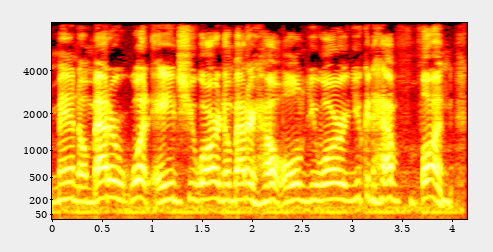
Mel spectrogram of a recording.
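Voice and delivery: ordinary delivery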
